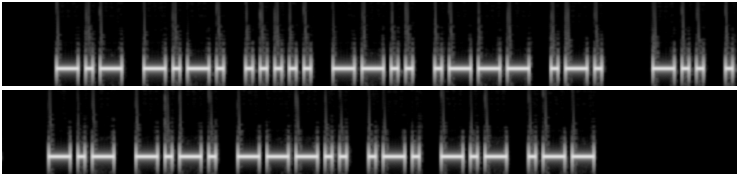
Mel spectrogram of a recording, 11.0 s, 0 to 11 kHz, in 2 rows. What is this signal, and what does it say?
Morse code, heard as a keyed tone, about 21 wpm, 700 Hz. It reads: KC5ZJR DE KC8RKW
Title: USA Callsign DE Callsign - 6 Characters - 22wpm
